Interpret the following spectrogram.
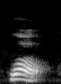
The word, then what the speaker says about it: walk: yellow, Một số từ sau đây sẽ có chữ cái L trong cách viết nhưng chúng ta không cần phát âm. Talk, talk. Walk, walk.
